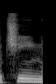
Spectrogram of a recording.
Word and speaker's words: Qing: Also Q is pronounced like ch, so Qing in Yi Qing Han is Qing. Once again, it's not written as ch because ch is a different pronunciation, e.g.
